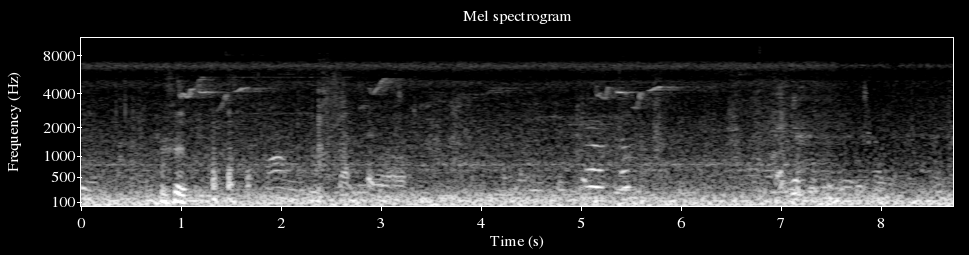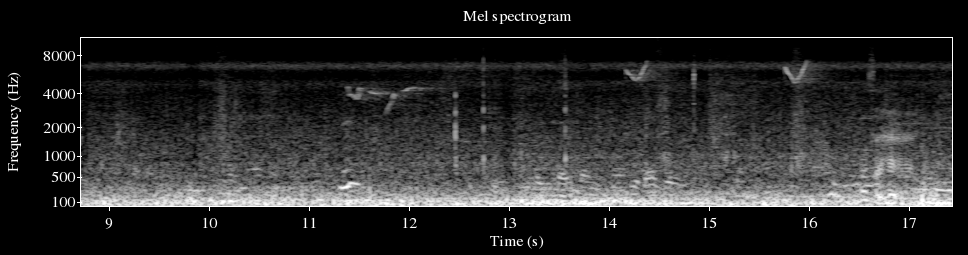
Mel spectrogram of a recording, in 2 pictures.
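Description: Monkeys patter softly across stone and dry leaves.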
